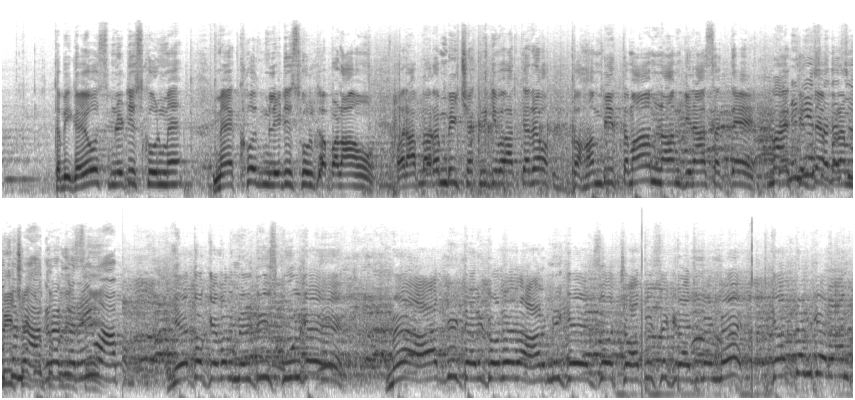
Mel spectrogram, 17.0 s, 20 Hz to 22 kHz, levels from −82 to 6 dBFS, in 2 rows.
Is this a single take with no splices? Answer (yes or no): no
